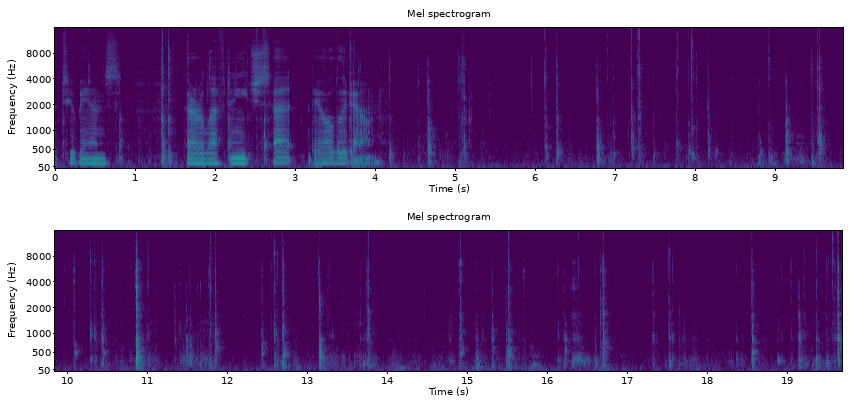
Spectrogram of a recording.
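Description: Small plastic clicks and soft snaps come from a hook working rubber bands on a loom.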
